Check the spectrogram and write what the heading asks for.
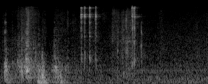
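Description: Metal socket tool handled on a steel workbench: several light metallic clicks and clinks in the first second and a half.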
